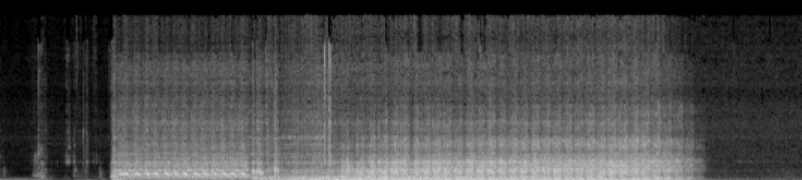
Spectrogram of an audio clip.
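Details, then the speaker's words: Cold diesel bus with suspected faulty glow plug controller: starter churns in a fast regular rhythm about eight seconds, never catches; owner says continuous cranking won't start it when very cold, needs glow plug cycles. "I don't think this is working quite right so if I just keep cranking it'll never start if it's really cold"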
